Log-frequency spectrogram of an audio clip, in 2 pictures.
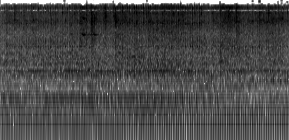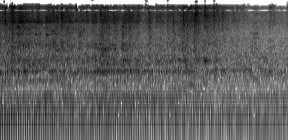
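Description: A street sweeper's engine hums loudly close by.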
